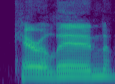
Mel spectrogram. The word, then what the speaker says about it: Caroline: Cuz like it's Carolyn, but it's spelled Caroline.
